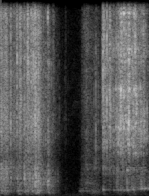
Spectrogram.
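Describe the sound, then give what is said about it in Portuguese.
Plenty of ice cubes tumble into a clericot of white wine, fruit, triple sec and cognac in two dense bursts of bright, rattling clinks, split by a short pause. No one speaks. “bastante gelo.”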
